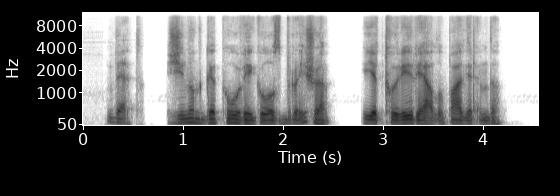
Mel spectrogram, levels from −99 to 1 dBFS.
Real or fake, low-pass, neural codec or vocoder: fake; 10.8 kHz; codec, 16 kHz in and 24 kHz out, 0.8 kbps, FocalCodec, streaming, 65536 codes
